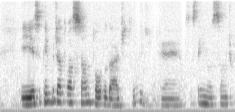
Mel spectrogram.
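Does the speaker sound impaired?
No.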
